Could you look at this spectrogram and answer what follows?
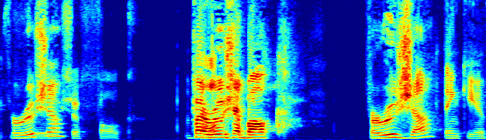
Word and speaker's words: Fairuza Balk: It stars, I always say her name wrong. Fairuza. How do you say her name? Fairuza Balk.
